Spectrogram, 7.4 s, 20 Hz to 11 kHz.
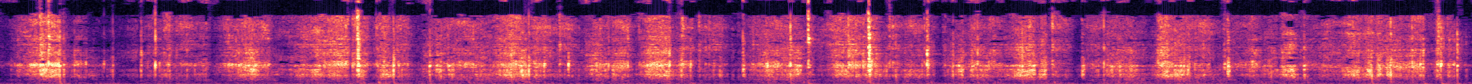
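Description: Fingernails scratch and scrape the rims and outer shells of the hollow ear cups on pink plastic JBL over-ear headphones. The result is a steady run of quiet, dry, bright scratchy strokes with quick clicky attacks that fade almost at once, concentrated around 1–3 kHz with little low end.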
